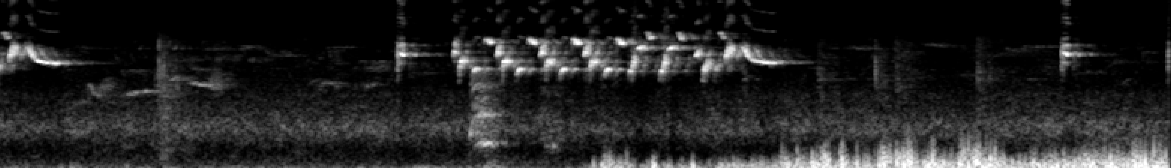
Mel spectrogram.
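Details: A goldfinch x red hooded siskin hybrid sings a high, bright twittering song with a fast run of repeated chirpy notes in the middle, over a low rumbling, rustling noise in the second half.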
